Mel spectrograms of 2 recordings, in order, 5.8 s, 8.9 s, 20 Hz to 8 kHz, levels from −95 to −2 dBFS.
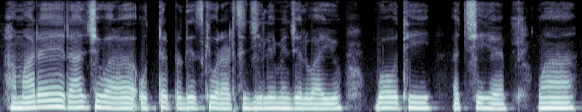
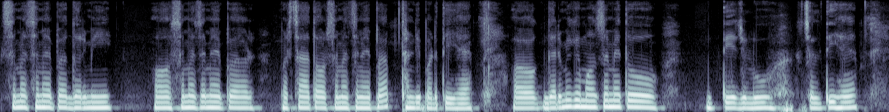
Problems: none marked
